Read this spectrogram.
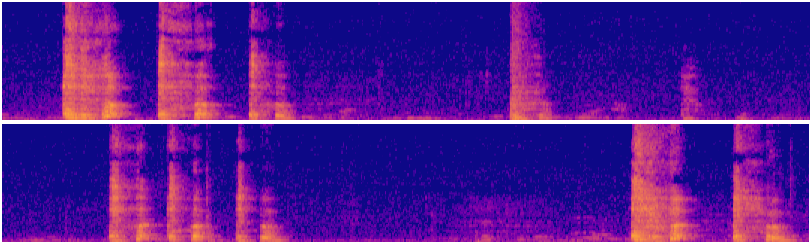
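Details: Deliberate airway-clearance coughing technique after guided counted deep breathing: several bursts of harsh coughing in clusters, separated by pauses.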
